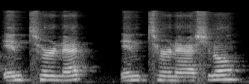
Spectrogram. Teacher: most people do say internet with no T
